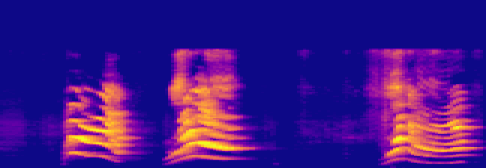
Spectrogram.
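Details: Pet talking parrot giving three loud, shrill harmonic squawks, each about half a second long, rising then falling in pitch, separated by short silences.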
